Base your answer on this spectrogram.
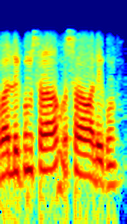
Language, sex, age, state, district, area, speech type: Kashmiri, male, 30-45, Jammu and Kashmir, Bandipora, rural, conversation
